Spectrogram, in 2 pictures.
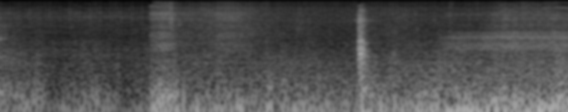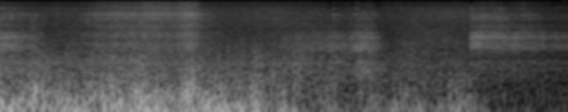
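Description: Gusty wind on Île Madame, a French island, buffets the microphone with low rumbling blasts, loud and close, rising and easing over a few seconds.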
